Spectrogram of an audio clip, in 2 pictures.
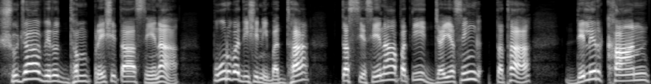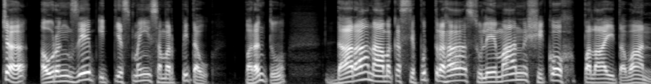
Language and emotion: Sanskrit, neutral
